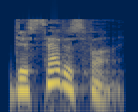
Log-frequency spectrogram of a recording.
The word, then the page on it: dissatisfy: British English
